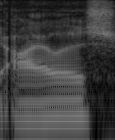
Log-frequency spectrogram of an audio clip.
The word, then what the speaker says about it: Eilish: Let's say, for example, it was like a fake thing from like Billie Eilish or whatever. How do you say eyelash?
